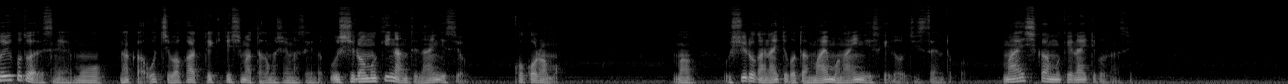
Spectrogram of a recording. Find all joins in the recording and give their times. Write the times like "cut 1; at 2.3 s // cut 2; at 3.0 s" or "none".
cut 1; at 6.6 s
